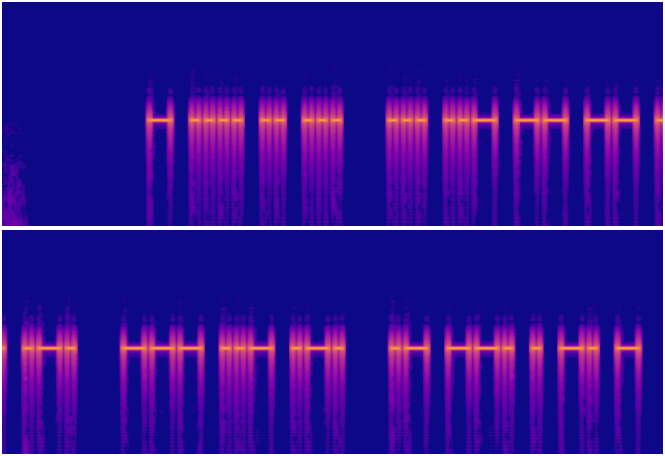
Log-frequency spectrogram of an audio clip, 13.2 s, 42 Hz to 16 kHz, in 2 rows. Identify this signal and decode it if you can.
Morse code, heard as a keyed tone, about 17 wpm, 700 Hz. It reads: THIS SUMMER OUR AGENT
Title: Sentences from Top 1600 Words 17wpm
